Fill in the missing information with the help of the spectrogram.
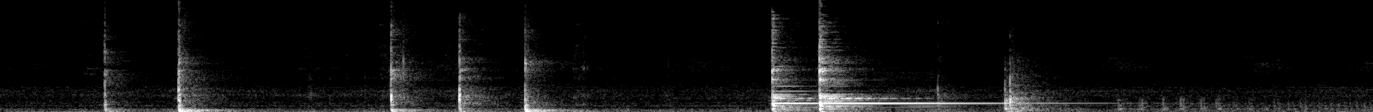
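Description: Sharp taps on a stainless steel bowl, six spread over the first three seconds. About four seconds in, a harder double strike sets the bowl ringing with a clear metallic tone that fades over about a second and a half, followed by one more tap.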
